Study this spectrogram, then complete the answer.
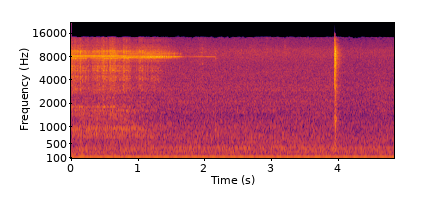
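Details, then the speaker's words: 1/2 HP three-phase motor on VFD ramped to full speed, 60 Hz, furnace roar in background: steady even hum with faint whir, no knocks or rubbing; runs smoothly with slight noise. "and that's full-speed there that 60 Hertz so feels really smooth there's a little not sure if you can hear it over the furnace but there's a little bit of noise there"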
